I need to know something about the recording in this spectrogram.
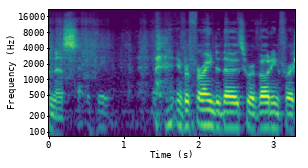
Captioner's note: laughter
